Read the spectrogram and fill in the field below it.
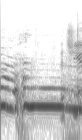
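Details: Alaskan Malamute named Fish, recorded when young, holding a loud, steady, pure-toned howl at an even pitch, with a brief break partway through and a short rustling noise near the end.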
